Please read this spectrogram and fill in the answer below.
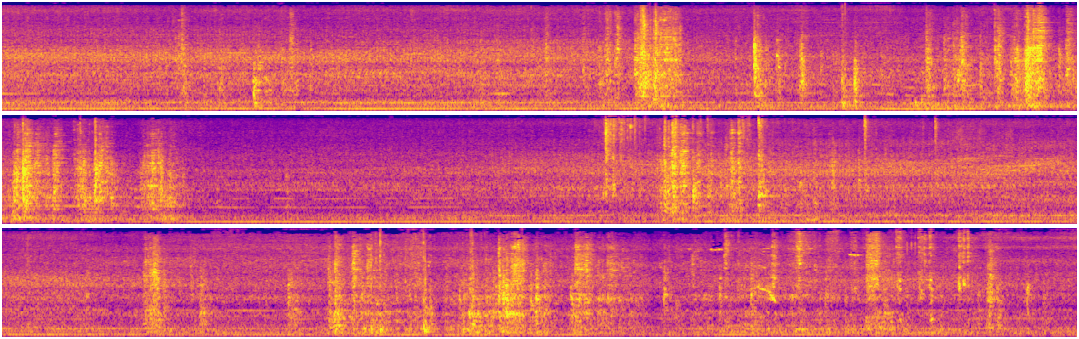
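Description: Volvo tracked excavator's diesel engine running steadily with the hydraulics working. Several bursts of clattering knocks as bucket loads of dirt and debris drop into a metal dump trailer.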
